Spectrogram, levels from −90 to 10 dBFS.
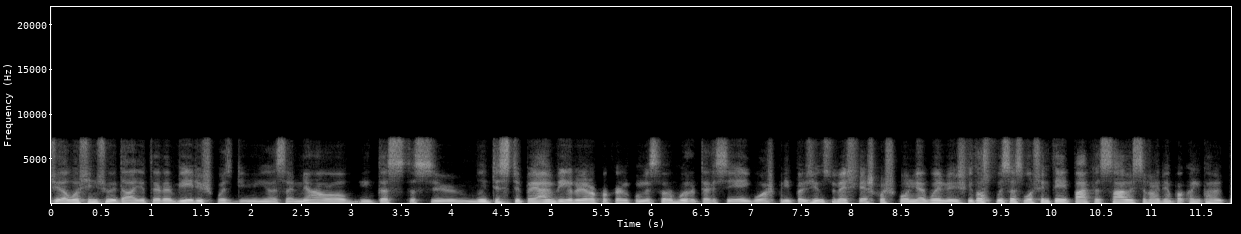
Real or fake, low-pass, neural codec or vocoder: fake; 7.2 kHz; codec, 16 kHz, 0.5 kbps, FunCodec, trained on Chinese and English, 25 frames a second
